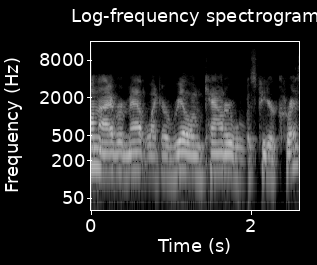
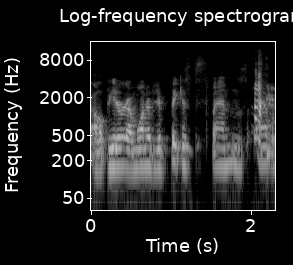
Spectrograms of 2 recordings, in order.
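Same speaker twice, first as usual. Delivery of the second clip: starstruck, gushing fanboy manner; 4 semitones higher than usual. Retelling what they said when meeting a musician: imitating own fanboy gushing. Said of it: "like a fanboy".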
